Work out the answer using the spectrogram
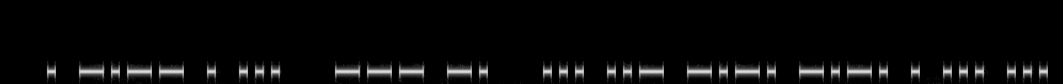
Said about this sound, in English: That was Eyes on Success in Morse code.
